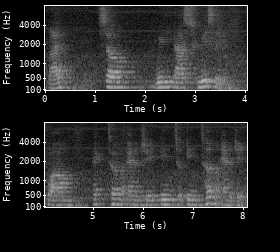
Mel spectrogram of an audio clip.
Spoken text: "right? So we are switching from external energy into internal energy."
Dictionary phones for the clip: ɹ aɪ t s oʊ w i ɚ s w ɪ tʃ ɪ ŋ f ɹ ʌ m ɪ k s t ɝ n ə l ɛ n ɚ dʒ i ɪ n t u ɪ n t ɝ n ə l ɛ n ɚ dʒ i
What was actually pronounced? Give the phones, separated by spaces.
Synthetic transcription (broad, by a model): ɹ aɪ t s oʊ w i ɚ s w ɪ s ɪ ŋ f ɹ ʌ m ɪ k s t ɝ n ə l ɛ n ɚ dʒ i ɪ n t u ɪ n t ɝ n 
